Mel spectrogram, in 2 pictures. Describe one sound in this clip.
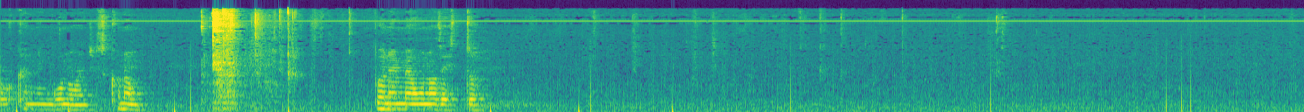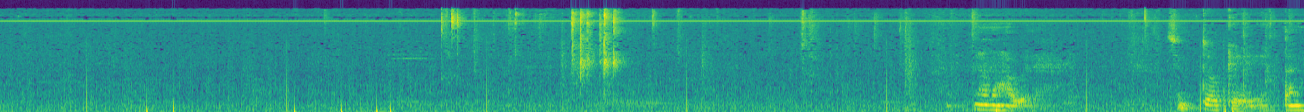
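Plastic hair rollers click and rustle as a woman sets them.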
